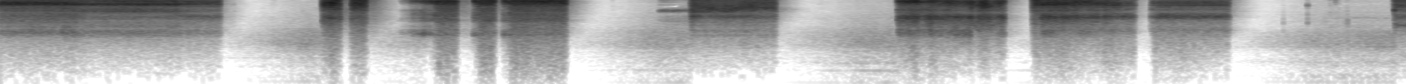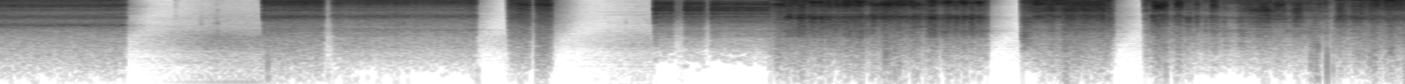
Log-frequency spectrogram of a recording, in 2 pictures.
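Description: Compressed air from an air-compressor blowgun hissing through the jet holes and passages of a small-engine carburetor, to clear them after cleaning. It comes in on-off blasts from a fraction of a second to about two seconds long, with the longest, most continuous blowing near the end.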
